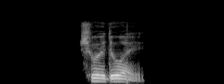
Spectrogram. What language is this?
Thai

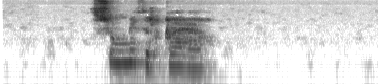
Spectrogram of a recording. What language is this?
Kabyle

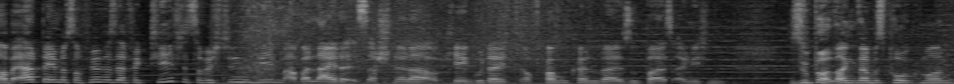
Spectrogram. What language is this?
German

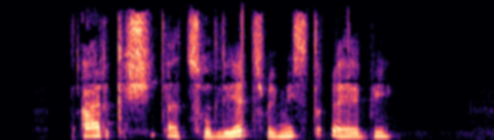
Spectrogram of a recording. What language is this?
Georgian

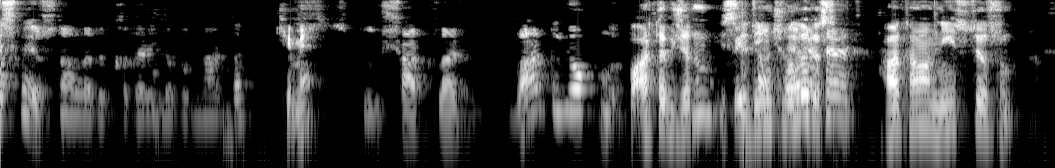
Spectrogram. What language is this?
Turkish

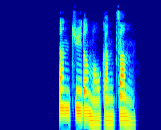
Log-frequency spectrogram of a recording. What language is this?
Cantonese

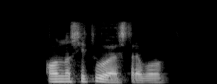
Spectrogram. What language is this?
Catalan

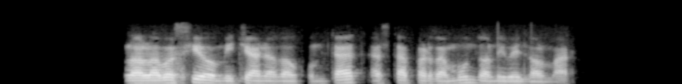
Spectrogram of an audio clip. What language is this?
Catalan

